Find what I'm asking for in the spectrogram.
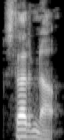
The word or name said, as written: starna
